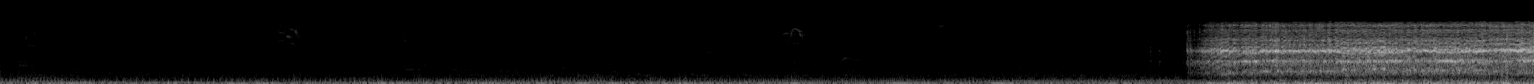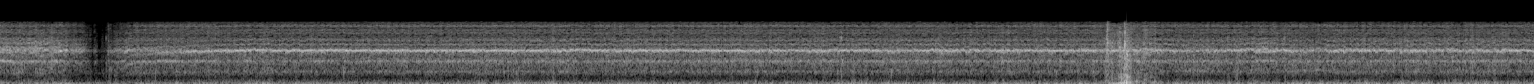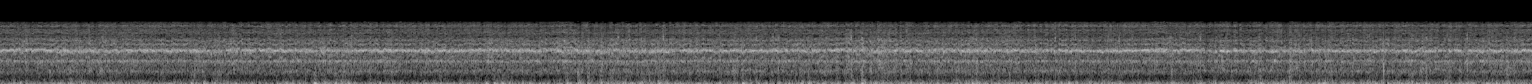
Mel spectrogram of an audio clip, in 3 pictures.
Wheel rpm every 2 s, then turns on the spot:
0, 0, 0, 0, 0, 0, 130, 150, 110, 160, 160, 160, 160, 160, 160, 160, 160, 170, 160, 160, 170, 160, 160.
none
